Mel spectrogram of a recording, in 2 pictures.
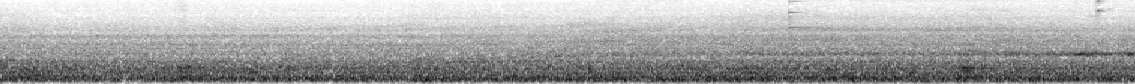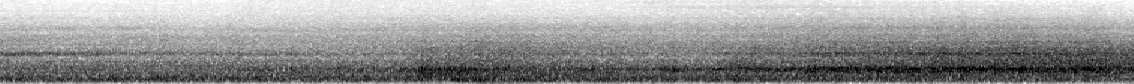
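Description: Tsukuba Express commuter train running through an underground tunnel, heard from inside the driver's cab: steady rumble of the wheels and running gear. A steadier hum comes in about two thirds of the way through, and the sound grows louder. The footage is sped up to double speed.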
